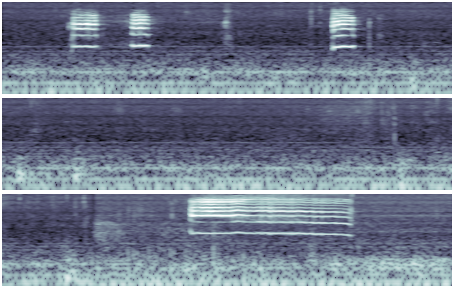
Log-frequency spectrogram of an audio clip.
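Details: Hungry young kitten, rescued after being abandoned in late September, calling for food. A few brief chirpy mews open, then a pause, then one long, drawn-out, slightly falling meow near the end.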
